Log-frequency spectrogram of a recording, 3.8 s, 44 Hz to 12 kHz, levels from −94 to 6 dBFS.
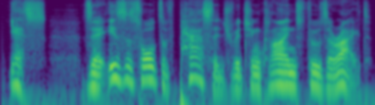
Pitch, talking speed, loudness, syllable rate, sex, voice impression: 115 Hz, 190 wpm, -20 LUFS, 5.5 syllables/s, male, masculine, adult-like, slightly clear, fluent, slightly cool, slightly intellectual, refreshing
